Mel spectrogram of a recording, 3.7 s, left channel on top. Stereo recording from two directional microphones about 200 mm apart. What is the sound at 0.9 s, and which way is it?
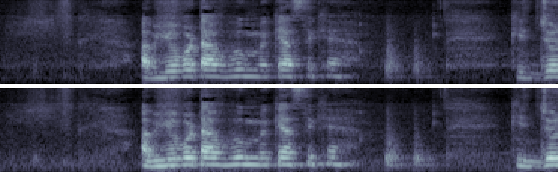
Speech, 15° left (ahead or behind).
